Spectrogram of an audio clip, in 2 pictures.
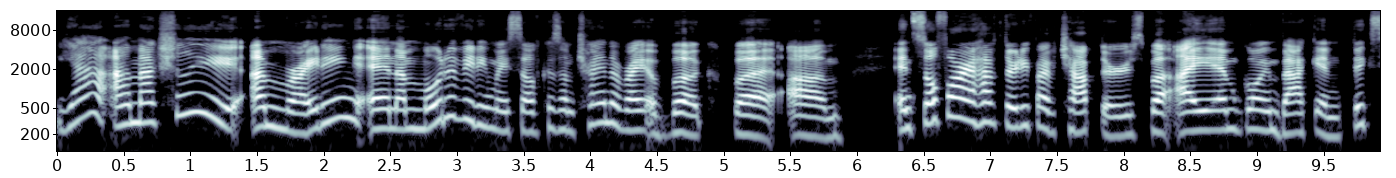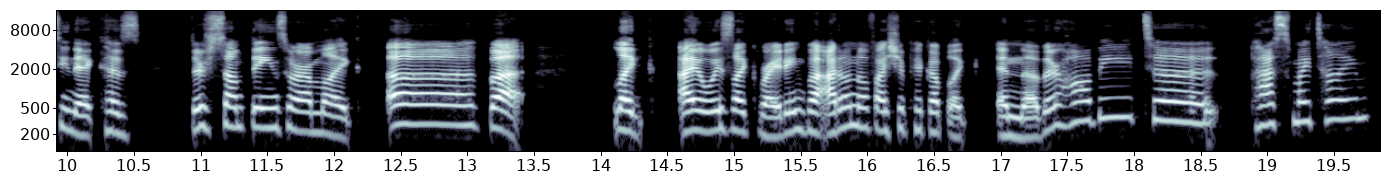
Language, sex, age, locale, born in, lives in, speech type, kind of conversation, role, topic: English, female, 25-29, en-US, United States, United States, conversation, advice, user, How can I add more adventure to my routine?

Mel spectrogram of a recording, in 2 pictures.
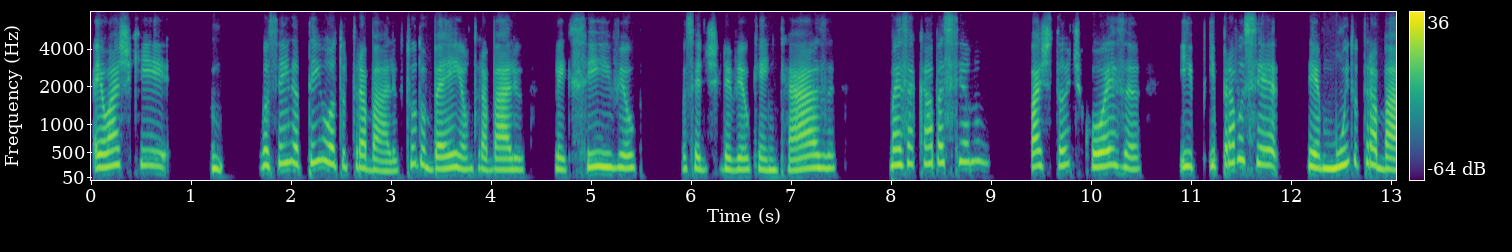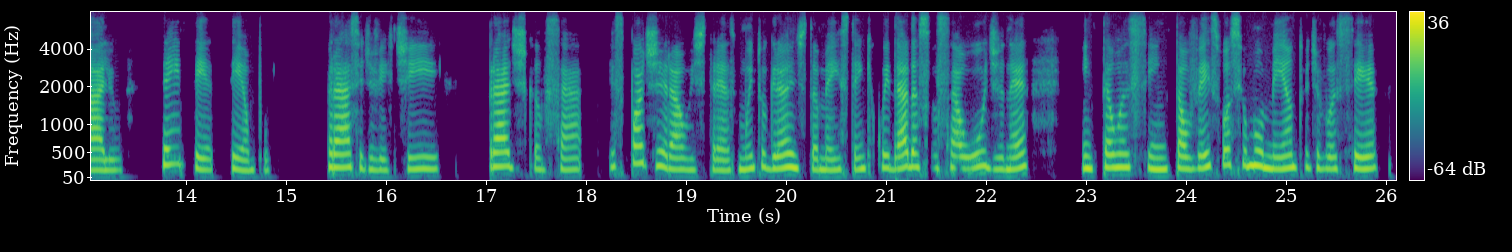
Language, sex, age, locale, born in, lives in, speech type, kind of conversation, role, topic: Portuguese, female, 55-59, pt-BR, Brazil, United States, conversation, advice, advisor, Como posso criar limites claros entre o trabalho e a vida pessoal?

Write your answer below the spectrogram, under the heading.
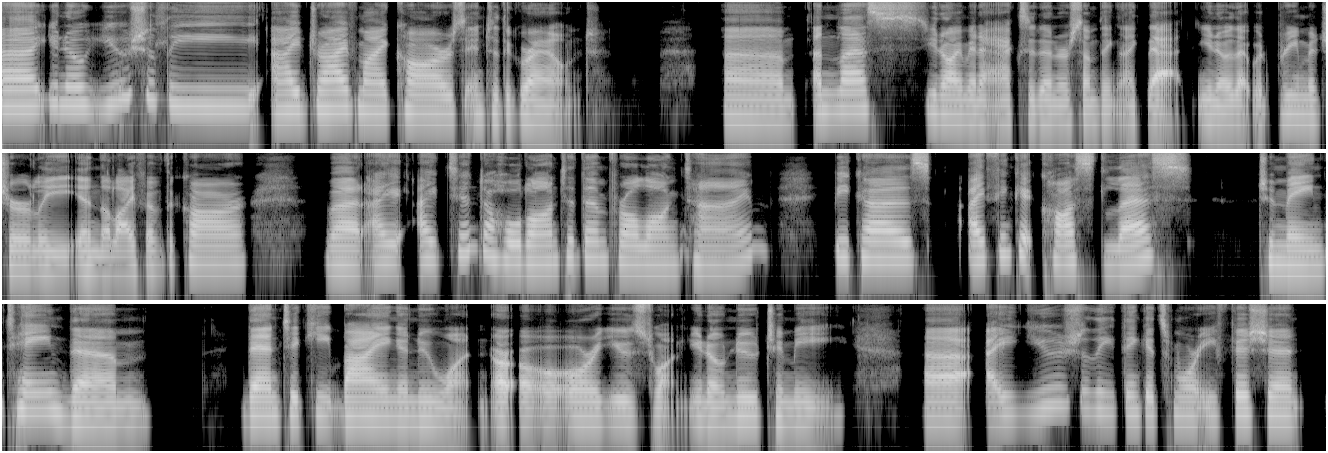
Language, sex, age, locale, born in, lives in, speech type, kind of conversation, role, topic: English, female, 55-59, en-US, United States, United States, conversation, unstructured, none, Should you keep your old car longer instead of upgrading to a newer, more efficient model?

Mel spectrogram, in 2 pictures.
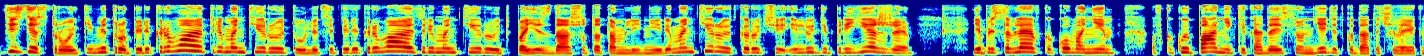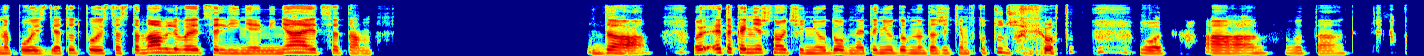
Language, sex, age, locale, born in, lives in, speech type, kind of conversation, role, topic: Russian, female, 45-49, ru-RU, Ukraine, Spain, conversation, unstructured, none, Что тебе больше всего нравится в твоём городе?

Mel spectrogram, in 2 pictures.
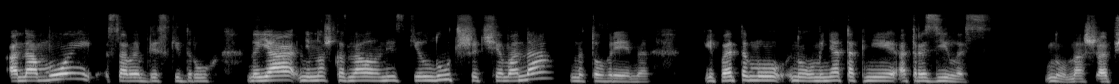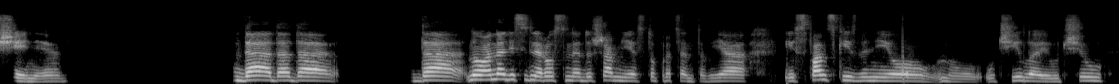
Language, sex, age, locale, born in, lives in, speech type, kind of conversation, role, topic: Russian, female, 35-39, ru-UA, Ukraine, United States, conversation, unstructured, none, Бывали ли моменты, когда ты чувствовал себя потерянным?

